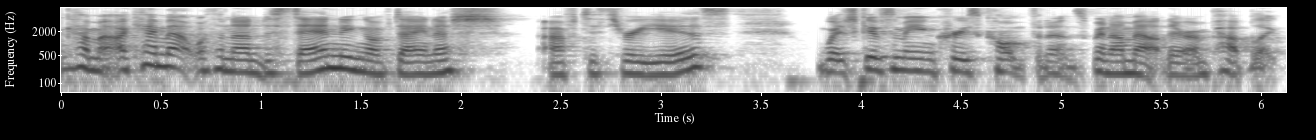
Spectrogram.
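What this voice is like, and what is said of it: New Zealand accent. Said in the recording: “my New Zealand accent”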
